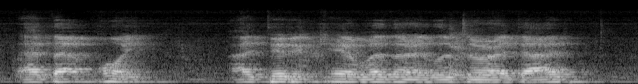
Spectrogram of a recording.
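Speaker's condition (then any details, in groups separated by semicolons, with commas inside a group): Brain injury; breath runs short during sentences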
